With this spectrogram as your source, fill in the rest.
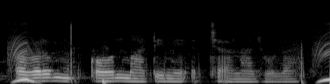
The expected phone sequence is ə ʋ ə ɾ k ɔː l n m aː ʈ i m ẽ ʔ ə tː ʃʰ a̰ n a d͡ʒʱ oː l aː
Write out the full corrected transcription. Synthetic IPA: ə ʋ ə ɾ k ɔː n m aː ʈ i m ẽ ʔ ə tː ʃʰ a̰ n a d͡ʒʱ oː l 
